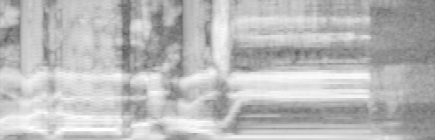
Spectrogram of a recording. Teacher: ज़ाल ज़बान का किनारा और ऊपर दांतों के किनारों के साथ जब टच होगा तो ये निकलेगा ज़ाल, जी की आवाज़ नहीं निकलनी।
